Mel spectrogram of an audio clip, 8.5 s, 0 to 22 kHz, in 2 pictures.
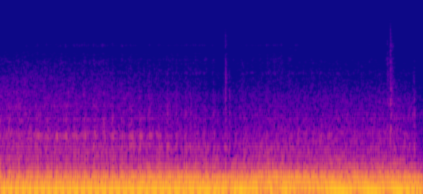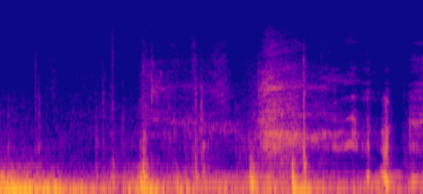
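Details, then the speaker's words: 500 hp Miata after a 100–200 km/h record run: deep idle with steady knock about four per second, metallic grinding noted, oil on dipstick looks normal; possible rod knock, not confirmed. "I mean it sounds like it has rod knock which is fully a possibility"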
